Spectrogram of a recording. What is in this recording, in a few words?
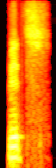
"bitts", American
